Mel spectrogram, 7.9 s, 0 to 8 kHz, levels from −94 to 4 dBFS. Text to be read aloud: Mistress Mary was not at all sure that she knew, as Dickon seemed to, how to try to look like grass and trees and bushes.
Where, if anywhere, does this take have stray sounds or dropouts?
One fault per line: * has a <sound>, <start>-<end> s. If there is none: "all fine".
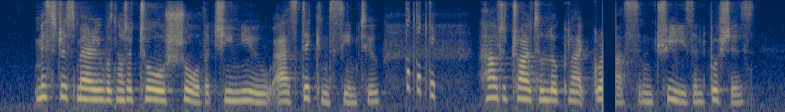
* has a chirp, 4.0-4.5 s
* has a dropout, 6.0-6.2 s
